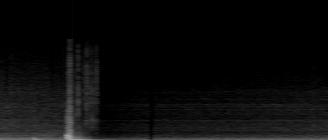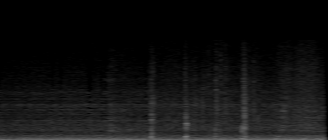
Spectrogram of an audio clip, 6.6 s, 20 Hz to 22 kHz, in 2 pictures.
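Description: A heavy thump a little under a second in, then a steady low rumble inside the cabin of a 2016 BMW X5 xDrive35i, growing slightly louder, with a few faint clicks.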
